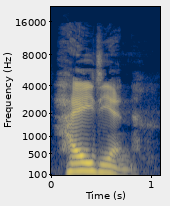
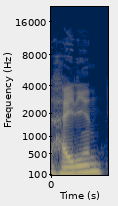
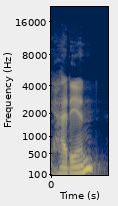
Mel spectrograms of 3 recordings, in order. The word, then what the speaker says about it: Hadean: identifies to pronounce it haydeen yeah so hey not hat yeah it's not had hadeon a lot of us when we came up the name were saying had in and then so there's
